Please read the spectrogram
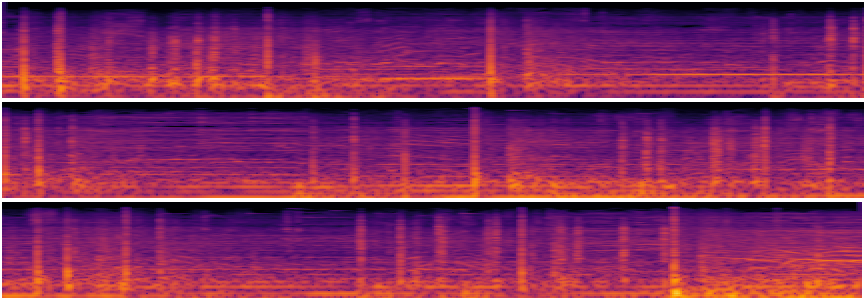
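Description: Fireworks going off in quick succession, many sharp bangs and crackles, with heavier, louder booms from about halfway through.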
